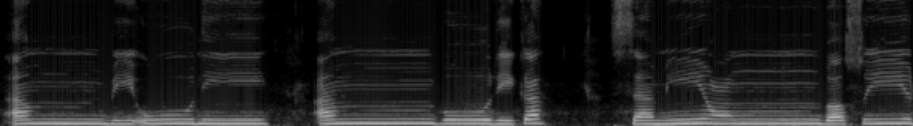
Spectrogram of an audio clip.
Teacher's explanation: نون کی آواز کو میم سے بدل دیا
